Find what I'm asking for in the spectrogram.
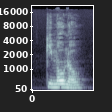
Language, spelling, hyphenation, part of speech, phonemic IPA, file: Dutch, kimono, ki‧mo‧no, noun, /kiˈmoː.noː/, Nl-kimono.ogg
- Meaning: kimono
